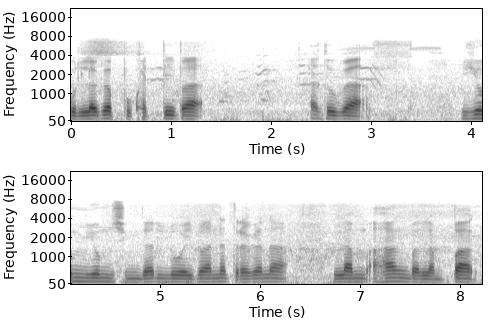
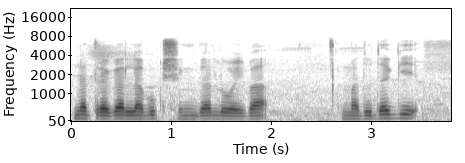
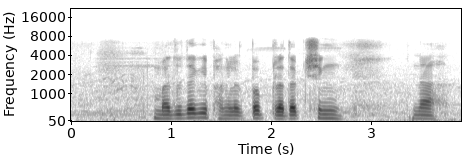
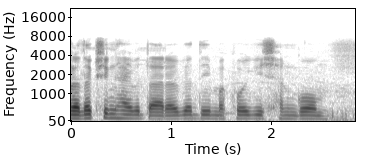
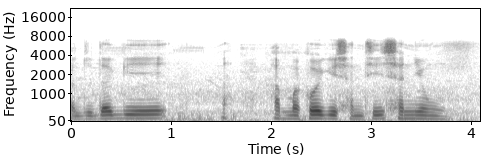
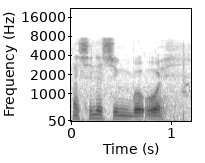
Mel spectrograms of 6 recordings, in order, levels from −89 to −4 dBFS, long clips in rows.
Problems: background sounds at intervals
